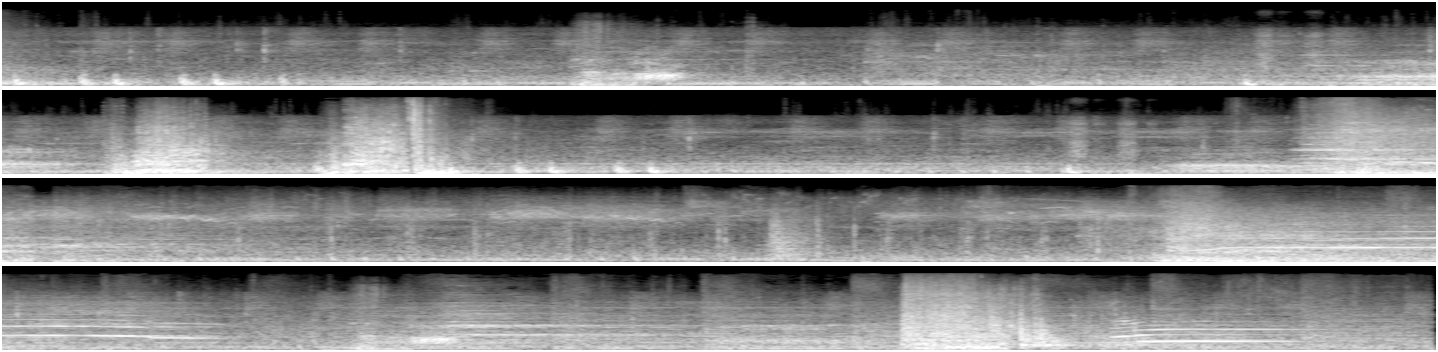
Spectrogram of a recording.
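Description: Heavy footsteps thud on a hard floor.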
